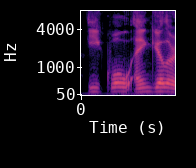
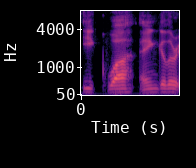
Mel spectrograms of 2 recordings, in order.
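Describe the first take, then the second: First: The first part sounds like 'equal', with an l. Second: The first part sounds like 'equi', without an l. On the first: The speaker calls it wrong. "It's not equal angular" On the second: The speaker calls it right. "it's equiangular"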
